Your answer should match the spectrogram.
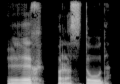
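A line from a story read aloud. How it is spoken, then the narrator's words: Pitying, disgusted grumble. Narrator (Russian): ворчал Лукич, и жалостливо и брезгливо, кривя рот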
